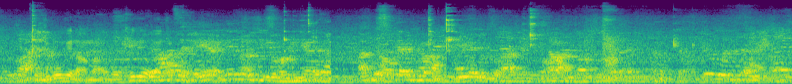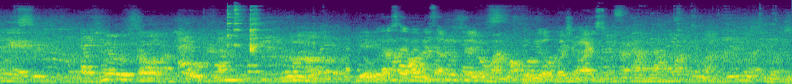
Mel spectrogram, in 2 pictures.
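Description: Metal cutlery clinks against a dish.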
